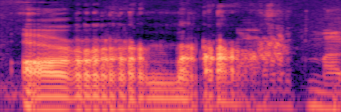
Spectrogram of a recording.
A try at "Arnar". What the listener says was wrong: Yeah, it's probably a little hard to roll the R's, right?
